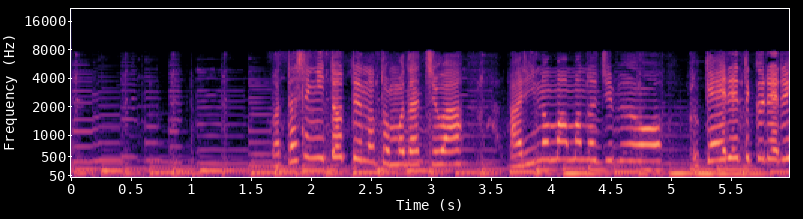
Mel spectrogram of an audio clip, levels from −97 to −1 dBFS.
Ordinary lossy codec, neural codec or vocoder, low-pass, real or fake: none; none; none; real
